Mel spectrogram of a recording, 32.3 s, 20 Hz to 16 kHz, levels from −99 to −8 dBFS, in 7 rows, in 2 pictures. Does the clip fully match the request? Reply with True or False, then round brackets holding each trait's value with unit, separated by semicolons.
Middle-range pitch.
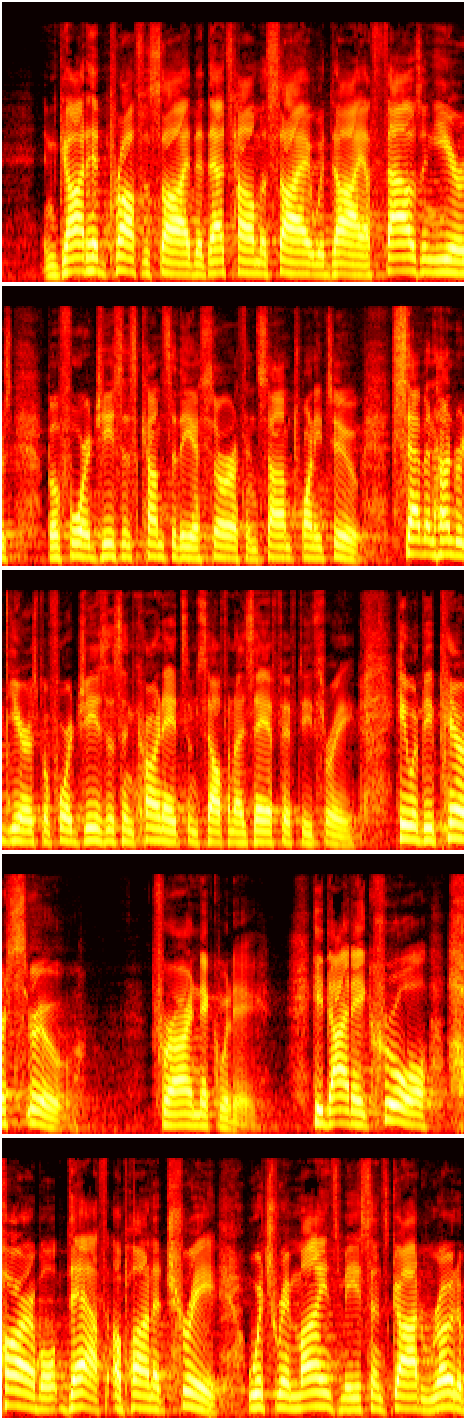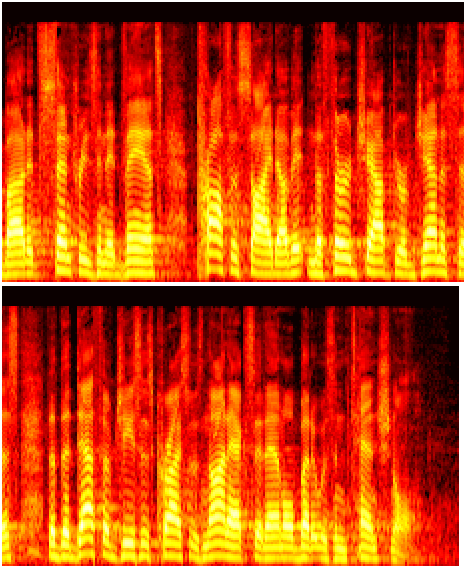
True (150 Hz)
